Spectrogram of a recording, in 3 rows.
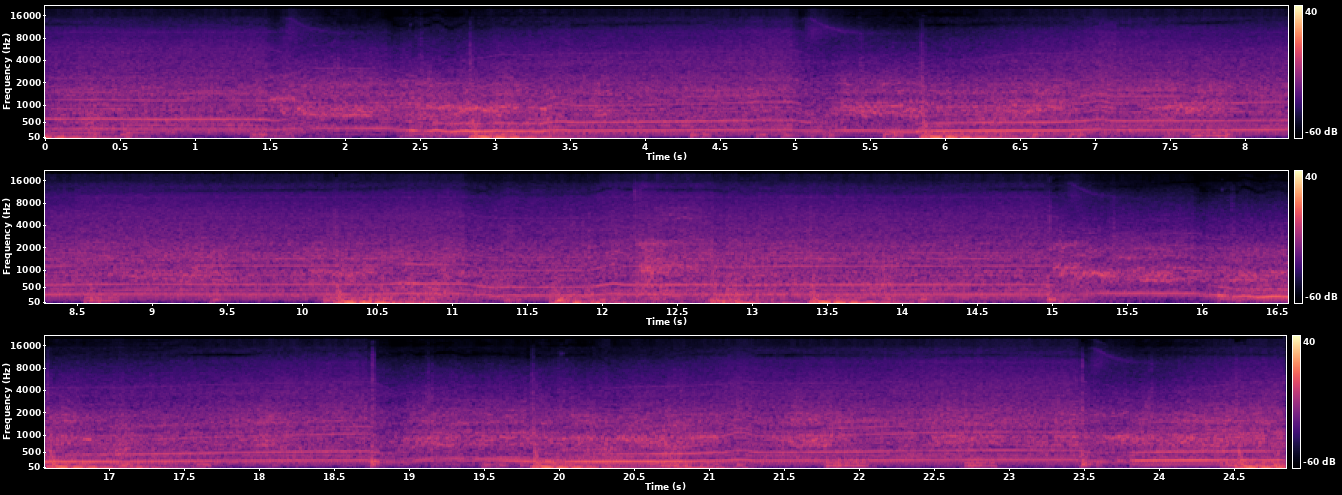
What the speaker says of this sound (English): Just listen to the engine on these 2 clips to hear the differences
